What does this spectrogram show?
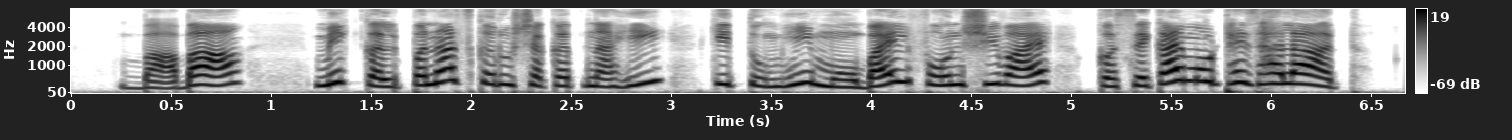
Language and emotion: Marathi, surprised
